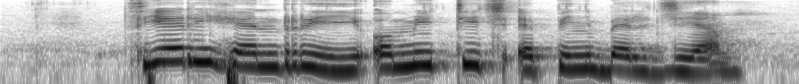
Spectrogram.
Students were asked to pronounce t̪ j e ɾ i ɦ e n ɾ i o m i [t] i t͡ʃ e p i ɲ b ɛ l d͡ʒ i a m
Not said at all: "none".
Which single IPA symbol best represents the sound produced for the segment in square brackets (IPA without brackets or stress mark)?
t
